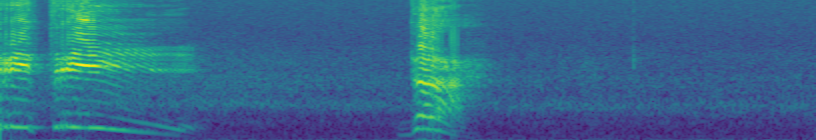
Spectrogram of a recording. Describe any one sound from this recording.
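A large stadium crowd cheers loudly.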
